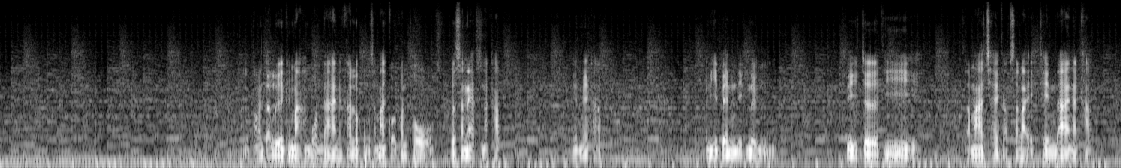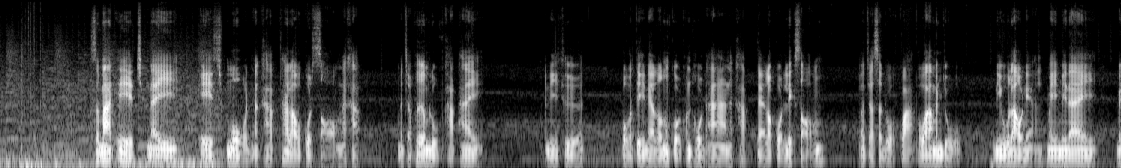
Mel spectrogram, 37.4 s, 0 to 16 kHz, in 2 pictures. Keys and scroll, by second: 2.3 alt+shift+1, 24.9 2, 26.2-27.4 scroll, 29.9 ctrl+r, 30.7-31.9 scroll, 33.0 2, 36.7-37.3 scroll.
